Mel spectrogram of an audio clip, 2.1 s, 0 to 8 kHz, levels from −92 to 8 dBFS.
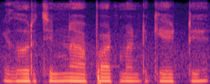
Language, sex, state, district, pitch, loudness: Tamil, male, Tamil Nadu, Kanyakumari, 125 Hz, -19 LUFS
